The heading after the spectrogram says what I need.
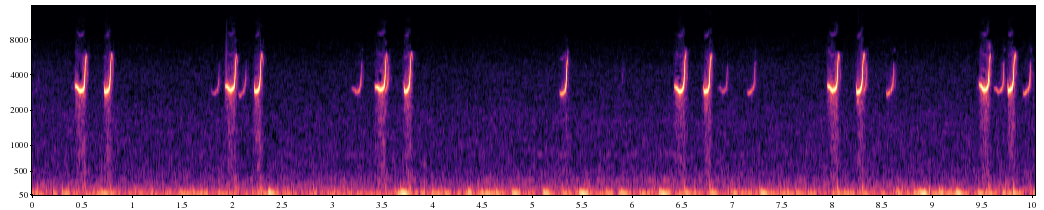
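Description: Rain quail giving sharp, high, metallic notes in quick pairs or triplets, repeated every second or two, over a low background rumble.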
